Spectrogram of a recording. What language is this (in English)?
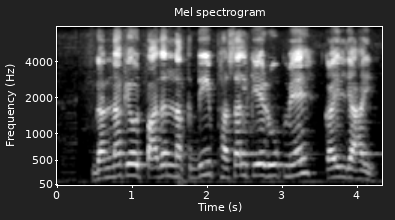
Magahi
